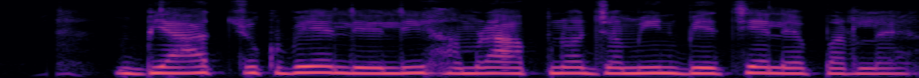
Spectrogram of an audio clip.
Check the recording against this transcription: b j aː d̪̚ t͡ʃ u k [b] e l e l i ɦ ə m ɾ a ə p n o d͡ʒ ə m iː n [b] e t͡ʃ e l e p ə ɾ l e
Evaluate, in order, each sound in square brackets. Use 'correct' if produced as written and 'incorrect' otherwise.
correct, correct

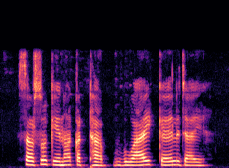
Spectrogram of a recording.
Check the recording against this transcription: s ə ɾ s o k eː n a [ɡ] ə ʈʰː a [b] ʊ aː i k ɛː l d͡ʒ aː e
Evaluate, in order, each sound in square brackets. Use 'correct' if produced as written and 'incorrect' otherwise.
incorrect, correct

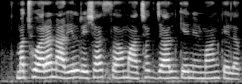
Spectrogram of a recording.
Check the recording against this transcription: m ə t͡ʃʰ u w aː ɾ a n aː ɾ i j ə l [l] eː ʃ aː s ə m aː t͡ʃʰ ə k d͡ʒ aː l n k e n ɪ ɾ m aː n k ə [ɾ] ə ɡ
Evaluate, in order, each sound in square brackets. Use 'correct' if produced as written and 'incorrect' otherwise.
incorrect, incorrect

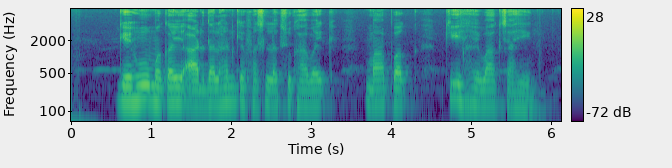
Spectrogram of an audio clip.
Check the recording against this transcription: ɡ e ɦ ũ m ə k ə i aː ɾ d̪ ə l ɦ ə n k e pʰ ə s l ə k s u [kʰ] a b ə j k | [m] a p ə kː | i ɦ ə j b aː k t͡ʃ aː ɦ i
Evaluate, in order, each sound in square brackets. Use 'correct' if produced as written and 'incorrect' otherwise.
correct, correct

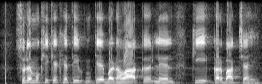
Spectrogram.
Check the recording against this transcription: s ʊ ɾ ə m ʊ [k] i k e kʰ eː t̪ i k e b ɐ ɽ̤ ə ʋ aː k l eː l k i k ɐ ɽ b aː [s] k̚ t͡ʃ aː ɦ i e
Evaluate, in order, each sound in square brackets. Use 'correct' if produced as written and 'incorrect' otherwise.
incorrect, incorrect

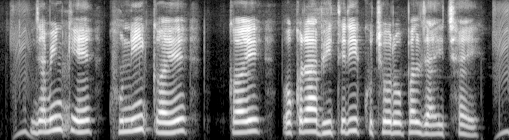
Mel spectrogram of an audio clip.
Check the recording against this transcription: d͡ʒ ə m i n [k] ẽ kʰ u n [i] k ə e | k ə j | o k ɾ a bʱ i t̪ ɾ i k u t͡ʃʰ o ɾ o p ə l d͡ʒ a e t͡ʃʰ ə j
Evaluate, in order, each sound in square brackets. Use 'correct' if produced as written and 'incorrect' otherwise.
correct, correct

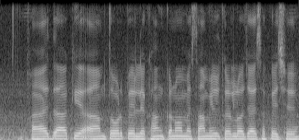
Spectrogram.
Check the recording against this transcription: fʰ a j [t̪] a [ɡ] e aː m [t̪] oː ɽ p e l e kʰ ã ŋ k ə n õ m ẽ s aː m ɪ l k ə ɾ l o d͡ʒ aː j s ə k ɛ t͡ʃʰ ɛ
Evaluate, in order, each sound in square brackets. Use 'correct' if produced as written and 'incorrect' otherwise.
incorrect, incorrect, correct

